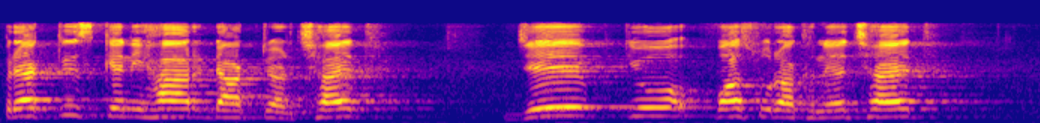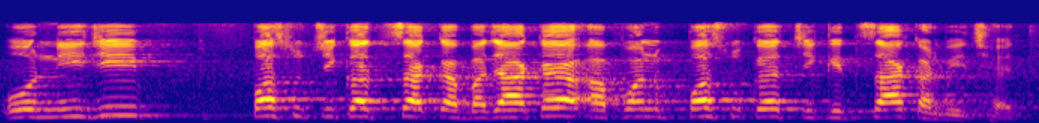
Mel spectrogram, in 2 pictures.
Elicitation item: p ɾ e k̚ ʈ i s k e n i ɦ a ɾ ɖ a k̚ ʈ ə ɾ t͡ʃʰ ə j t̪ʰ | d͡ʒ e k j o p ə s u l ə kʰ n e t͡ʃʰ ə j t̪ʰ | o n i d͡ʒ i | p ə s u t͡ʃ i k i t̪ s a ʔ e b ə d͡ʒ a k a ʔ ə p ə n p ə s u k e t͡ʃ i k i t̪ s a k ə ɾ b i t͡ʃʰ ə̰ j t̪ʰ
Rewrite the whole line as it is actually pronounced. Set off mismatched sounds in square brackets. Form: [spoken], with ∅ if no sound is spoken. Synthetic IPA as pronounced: p ɾ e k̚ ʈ i s k e n i ɦ a ɾ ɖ a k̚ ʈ ə ɾ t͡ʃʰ ə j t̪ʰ | d͡ʒ e k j o p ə s u [ɾ] ə kʰ n e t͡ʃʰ ə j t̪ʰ | o n i d͡ʒ i | p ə s u t͡ʃ i k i t̪ s a [k] e b ə d͡ʒ a k [e] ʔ ə p ə n p ə s u k e t͡ʃ i k i t̪ s a k ə ɾ b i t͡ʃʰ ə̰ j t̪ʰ

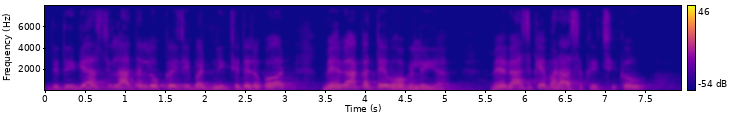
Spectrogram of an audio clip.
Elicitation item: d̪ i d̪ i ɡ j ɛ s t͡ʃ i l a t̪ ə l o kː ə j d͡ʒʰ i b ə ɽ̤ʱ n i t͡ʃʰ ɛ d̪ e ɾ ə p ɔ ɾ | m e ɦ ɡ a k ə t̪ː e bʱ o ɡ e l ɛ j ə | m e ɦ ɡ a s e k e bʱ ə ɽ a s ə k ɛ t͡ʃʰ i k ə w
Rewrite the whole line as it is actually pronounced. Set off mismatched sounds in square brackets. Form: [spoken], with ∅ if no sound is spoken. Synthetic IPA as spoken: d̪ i d̪ i ɡ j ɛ s t͡ʃ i l a t̪ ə l o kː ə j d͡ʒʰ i b ə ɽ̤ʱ n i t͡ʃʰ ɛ d̪ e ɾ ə [k] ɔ ɾ | m e ɦ ɡ a k ə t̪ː e bʱ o ɡ e l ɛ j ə | m e ɦ ɡ a s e k e bʱ ə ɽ a s ə k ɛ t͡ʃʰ i k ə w

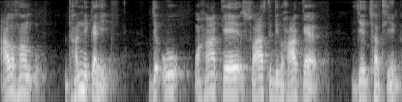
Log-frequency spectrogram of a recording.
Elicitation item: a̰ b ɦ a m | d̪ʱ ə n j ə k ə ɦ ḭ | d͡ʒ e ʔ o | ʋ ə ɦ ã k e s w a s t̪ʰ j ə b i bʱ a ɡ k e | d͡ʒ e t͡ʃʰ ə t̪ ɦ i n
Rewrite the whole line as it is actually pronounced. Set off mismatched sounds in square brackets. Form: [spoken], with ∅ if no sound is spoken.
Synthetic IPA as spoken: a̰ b ɦ [ə] m | d̪ʱ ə n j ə k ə ɦ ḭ | d͡ʒ e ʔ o | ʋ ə ɦ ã k e s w a s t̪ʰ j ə b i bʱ a ɡ k e | d͡ʒ e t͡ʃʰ ə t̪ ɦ i n

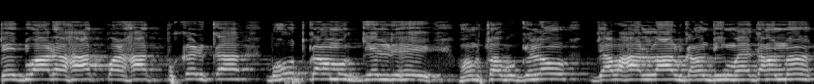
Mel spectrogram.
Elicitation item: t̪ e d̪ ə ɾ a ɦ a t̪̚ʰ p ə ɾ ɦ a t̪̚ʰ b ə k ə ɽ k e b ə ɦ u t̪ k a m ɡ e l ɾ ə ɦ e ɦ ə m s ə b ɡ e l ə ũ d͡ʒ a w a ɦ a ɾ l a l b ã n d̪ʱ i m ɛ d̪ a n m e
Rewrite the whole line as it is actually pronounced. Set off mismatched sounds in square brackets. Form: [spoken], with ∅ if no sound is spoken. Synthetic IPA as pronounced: t̪ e d̪ [a] ɾ a ɦ a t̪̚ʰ p ə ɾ ɦ a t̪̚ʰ [p] ə k ə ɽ k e b ə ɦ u t̪ k a m ɡ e l ɾ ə ɦ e ɦ ə m s ə b ɡ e l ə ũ d͡ʒ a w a ɦ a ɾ l a l [ɡ] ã n d̪ʱ i m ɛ d̪ a n m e

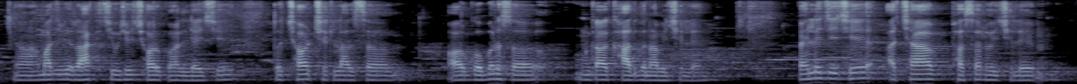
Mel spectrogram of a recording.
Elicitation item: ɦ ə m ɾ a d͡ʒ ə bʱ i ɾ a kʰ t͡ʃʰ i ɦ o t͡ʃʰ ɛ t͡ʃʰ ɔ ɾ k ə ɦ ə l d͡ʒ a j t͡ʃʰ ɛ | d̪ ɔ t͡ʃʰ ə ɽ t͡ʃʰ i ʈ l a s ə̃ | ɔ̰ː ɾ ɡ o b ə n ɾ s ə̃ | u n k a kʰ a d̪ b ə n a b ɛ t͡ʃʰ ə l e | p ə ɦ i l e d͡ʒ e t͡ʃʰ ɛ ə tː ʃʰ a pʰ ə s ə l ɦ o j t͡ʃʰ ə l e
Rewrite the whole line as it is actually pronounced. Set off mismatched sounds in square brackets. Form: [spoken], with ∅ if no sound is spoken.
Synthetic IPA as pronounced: ɦ ə m ɾ a d͡ʒ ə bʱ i ɾ a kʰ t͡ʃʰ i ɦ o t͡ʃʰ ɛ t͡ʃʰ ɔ ɾ k ə ɦ ə l d͡ʒ a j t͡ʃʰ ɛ | [t̪] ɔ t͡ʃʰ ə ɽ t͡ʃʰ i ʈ l a s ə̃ | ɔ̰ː ɾ ɡ o b ə [∅] ɾ s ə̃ | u n k a kʰ a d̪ b ə n a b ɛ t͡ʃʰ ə l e | p ə ɦ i l e d͡ʒ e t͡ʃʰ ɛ ə tː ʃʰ a pʰ ə s ə l ɦ o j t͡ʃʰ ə l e

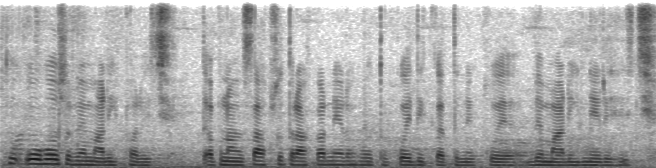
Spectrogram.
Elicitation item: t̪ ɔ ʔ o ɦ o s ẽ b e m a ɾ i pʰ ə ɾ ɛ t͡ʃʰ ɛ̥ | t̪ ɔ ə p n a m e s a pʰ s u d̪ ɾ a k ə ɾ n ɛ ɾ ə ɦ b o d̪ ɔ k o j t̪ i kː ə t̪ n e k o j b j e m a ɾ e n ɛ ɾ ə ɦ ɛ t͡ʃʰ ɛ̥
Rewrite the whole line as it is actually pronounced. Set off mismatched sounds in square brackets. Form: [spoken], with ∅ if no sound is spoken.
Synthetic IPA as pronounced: t̪ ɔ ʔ o ɦ o s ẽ b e m a ɾ i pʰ ə ɾ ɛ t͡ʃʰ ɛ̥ | t̪ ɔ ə p n a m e s a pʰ s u [t̪] ɾ a k ə ɾ n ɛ ɾ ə ɦ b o [t̪] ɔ k o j [d̪] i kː ə t̪ n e k o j b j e m a ɾ [i] n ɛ ɾ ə ɦ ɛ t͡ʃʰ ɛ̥

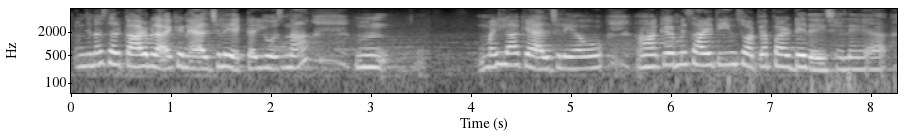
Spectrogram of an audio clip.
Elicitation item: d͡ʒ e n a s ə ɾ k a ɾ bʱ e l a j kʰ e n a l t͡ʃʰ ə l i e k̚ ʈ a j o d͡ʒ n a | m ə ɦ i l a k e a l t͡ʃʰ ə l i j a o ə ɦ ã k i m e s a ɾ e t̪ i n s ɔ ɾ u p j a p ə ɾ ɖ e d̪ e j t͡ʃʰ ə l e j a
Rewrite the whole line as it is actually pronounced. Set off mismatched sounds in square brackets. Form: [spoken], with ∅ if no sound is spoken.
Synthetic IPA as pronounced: d͡ʒ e n a s ə ɾ k a ɾ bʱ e l a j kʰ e n a l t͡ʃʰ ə l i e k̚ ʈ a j o d͡ʒ n a | m ə ɦ i l a k e a l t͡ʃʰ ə l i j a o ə ɦ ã k [e] m e s a ɾ e t̪ i n s ɔ ɾ u p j a p ə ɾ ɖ e d̪ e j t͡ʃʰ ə l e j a

